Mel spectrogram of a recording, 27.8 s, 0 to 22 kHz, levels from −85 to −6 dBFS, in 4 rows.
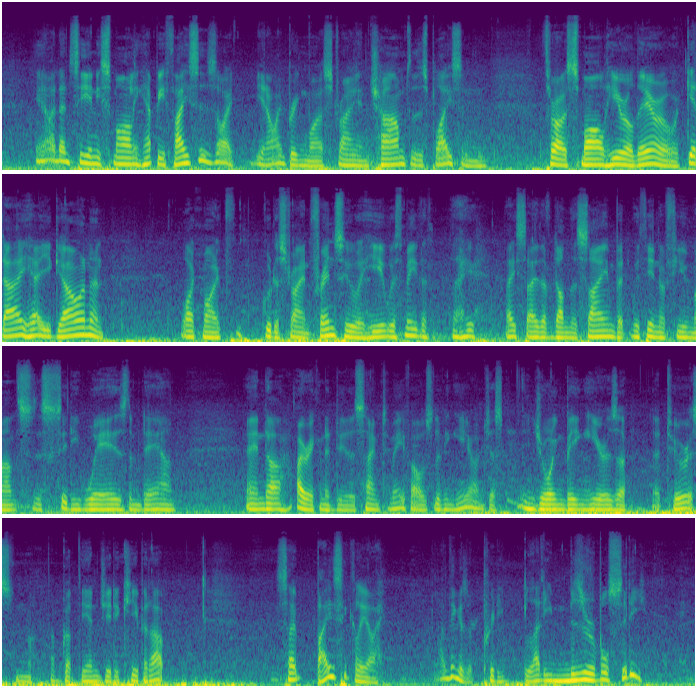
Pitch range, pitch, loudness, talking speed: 115-145 Hz, 125 Hz, -16 LUFS, 230 wpm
